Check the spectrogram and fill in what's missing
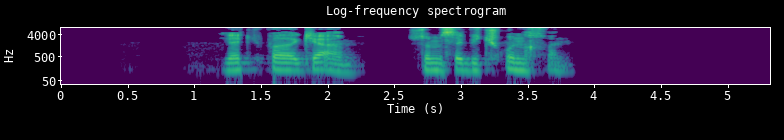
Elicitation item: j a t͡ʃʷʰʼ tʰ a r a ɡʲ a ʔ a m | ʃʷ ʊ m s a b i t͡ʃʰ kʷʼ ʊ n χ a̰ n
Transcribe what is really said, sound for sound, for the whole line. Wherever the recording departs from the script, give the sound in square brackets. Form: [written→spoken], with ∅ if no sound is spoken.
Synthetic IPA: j a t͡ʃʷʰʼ [tʰ→pʰ] a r a ɡʲ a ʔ a m | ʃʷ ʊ m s a b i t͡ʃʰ kʷʼ ʊ n χ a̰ n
